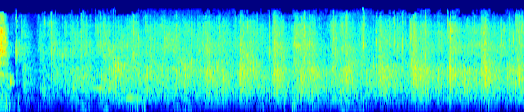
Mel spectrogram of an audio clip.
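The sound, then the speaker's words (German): Steady audience applause welcoming Christina Wüthrich onto the stage for an interview, a dense wash of many hands clapping at an even, fairly loud level throughout, with no voices standing out. “Geben wir doch einen grossen Applaus auf der Bühne für Christina Wüthrich.”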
